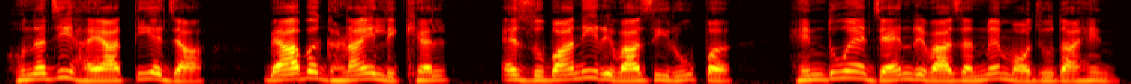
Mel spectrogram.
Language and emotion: Sindhi, neutral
